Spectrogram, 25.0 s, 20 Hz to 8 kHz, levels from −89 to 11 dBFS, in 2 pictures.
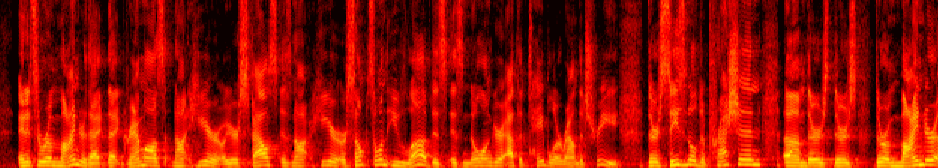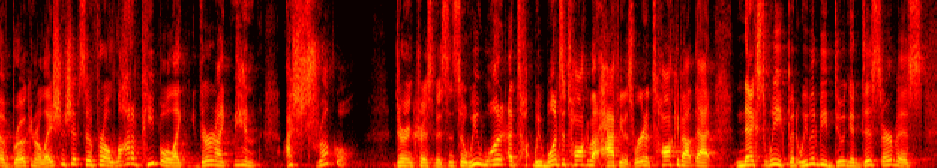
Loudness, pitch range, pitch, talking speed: -24 LUFS, 150-195 Hz, 165 Hz, 200 wpm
